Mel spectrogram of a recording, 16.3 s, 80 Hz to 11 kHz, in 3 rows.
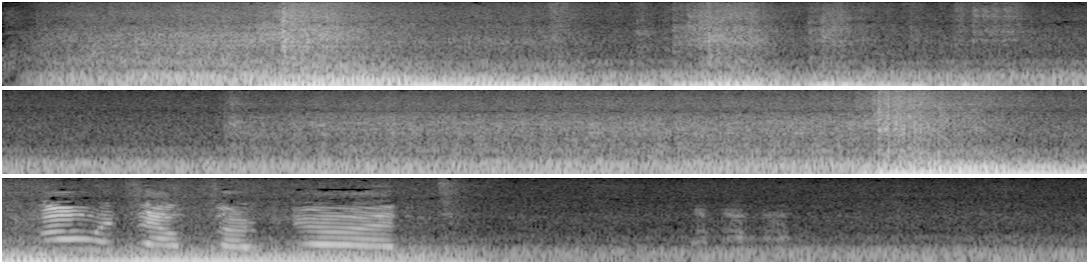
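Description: A 2003 Infiniti G35's 3.5-litre V6 running through an aftermarket Spec-D exhaust that is missing one piece, which makes it louder than it should be. It is revved hard about a second in and again about ten seconds in, idles between the revs, and settles to a quieter idle near the end.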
